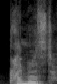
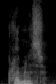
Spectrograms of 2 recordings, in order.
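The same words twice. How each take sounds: First: Louder, higher second call; urgent call. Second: Said in the usual way. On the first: Acted. Secretary calling the Prime Minister again, loud and urgent. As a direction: call him sharply over the room.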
